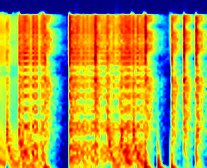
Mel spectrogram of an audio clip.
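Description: Electronic music: layered synthesizer tones over drum-machine kicks, chopped by abrupt cut-outs, with a brief drop to silence about a quarter of the way in.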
